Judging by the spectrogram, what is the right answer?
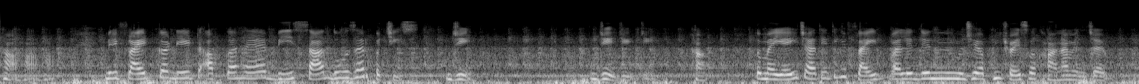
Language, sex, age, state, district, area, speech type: Urdu, female, 18-30, West Bengal, Kolkata, urban, spontaneous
